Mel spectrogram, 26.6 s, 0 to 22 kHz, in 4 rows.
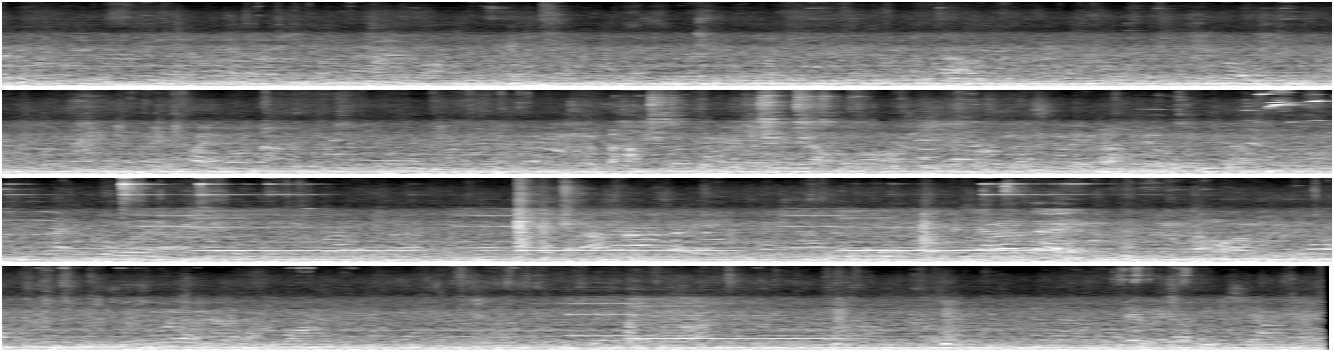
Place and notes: Zhongli Station, Taoyuan County - in the Station hall
in the Station hall, Sony PCM d50+ Soundman OKM II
